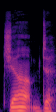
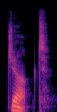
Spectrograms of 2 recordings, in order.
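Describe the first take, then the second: First: The word ends with a voiced D sound. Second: The word ends with a voiceless T sound. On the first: The speaker calls it wrong. "but it's not jumped" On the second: The speaker calls it right. "it's jumped with a T sound"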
